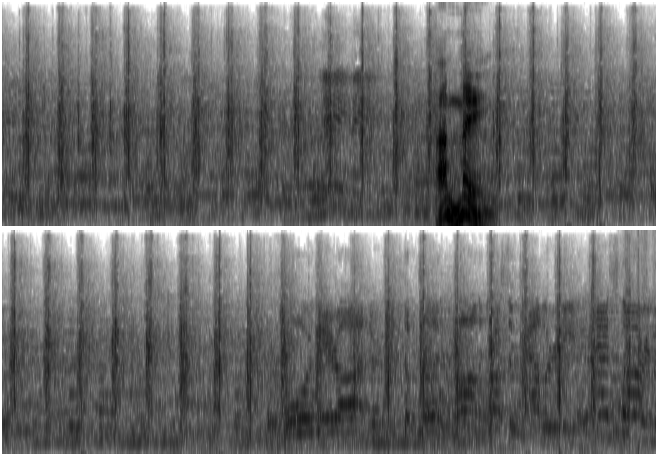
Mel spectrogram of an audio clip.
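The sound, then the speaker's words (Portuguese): An audience claps for God in a steady, even rhythm throughout while voices cheer and call out beneath it, with one loud rising shout partway through and a brief spoken word. “Batamos palmas para Ele.”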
